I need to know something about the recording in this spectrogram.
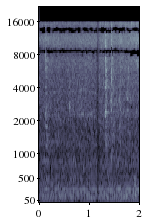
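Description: Steady kitchen background noise: a low hum under an even hiss, with a few faint light clicks.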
